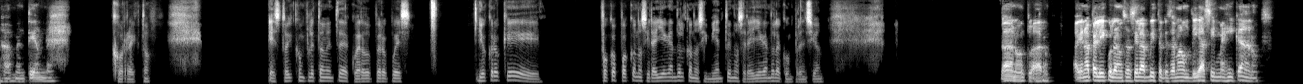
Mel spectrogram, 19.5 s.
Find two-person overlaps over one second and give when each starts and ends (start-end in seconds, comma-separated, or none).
none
